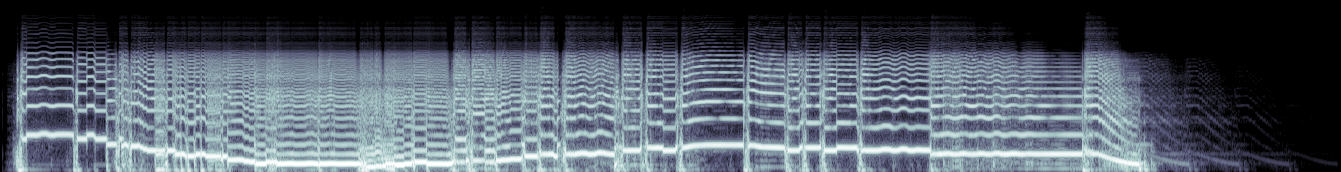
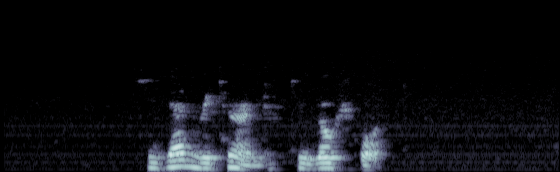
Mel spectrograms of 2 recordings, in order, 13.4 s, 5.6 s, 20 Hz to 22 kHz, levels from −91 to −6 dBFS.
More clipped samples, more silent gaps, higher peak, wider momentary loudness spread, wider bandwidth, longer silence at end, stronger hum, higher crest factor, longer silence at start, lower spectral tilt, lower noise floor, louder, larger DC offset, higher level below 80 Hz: neither; neither; first, 0 dBFS vs -12 dBFS; second, 5 LU vs 13 LU; first, 7 kHz vs 3.4 kHz; about the same, 1.85 s vs 1.75 s; neither; second, 10 dB vs 20 dB; second, 0.15 s vs 1.5 s; second, -6 dB/octave vs -11.5 dB/octave; about the same, -77 dBFS vs -77 dBFS; first, -11 LUFS vs -28 LUFS; neither; first, -30 dBFS vs -64 dBFS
